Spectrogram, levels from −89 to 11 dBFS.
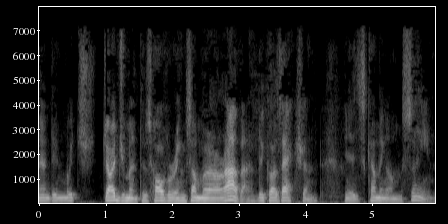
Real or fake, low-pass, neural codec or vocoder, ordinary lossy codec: fake; 7.2 kHz; codec, 24 kHz, 3 kbps, HILCodec; MP3, 32 kbps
